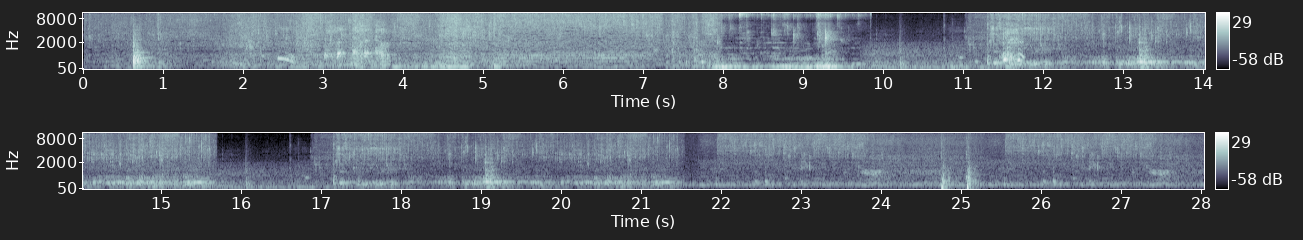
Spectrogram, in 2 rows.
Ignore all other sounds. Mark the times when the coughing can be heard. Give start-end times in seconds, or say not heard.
2.4-4.0, 10.8-11.8, 24.8-25.2.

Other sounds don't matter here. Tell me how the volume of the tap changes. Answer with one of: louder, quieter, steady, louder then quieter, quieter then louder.
quieter.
